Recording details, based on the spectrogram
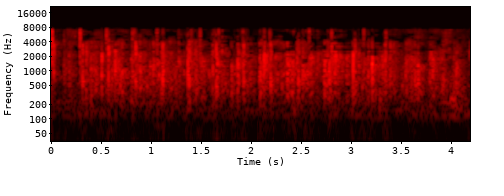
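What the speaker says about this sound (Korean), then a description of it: "박수로 마치겠습니다" Closing applause from a forum audience at the 2017 Jeju Forum, individual claps distinct and brisk, a modest crowd clapping continuously for a few seconds.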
